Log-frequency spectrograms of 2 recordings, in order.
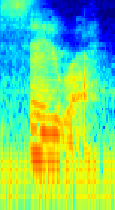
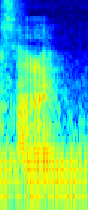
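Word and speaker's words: Sahra: That name is pronounced Sarah.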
